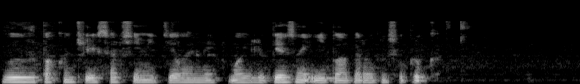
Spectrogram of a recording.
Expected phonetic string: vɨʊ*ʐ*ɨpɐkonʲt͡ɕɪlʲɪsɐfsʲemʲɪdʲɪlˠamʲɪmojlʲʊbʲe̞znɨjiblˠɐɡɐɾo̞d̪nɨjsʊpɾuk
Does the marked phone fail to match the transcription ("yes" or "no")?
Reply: no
